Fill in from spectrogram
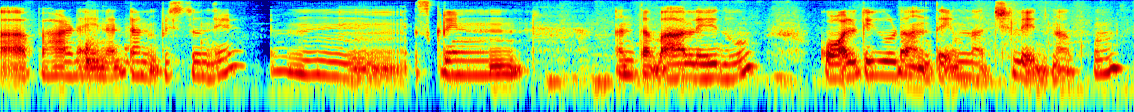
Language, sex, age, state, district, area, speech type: Telugu, female, 30-45, Telangana, Warangal, rural, spontaneous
